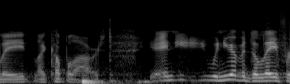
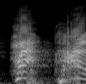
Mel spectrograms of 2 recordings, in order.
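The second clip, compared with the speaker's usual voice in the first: sharp, loud, high barked ha ha; imitated vocal tic; 8 semitones higher, 6 dB louder than usual. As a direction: mimic a sudden involuntary tic yelp.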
